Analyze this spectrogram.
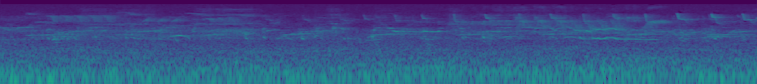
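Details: At a tree-nesting colony in the Naardermeer reserve, Netherlands, great cormorant chicks are fed regurgitated food by both parents. Many shrill, chirping, squealing calls overlap continuously over a constant low background rumble.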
